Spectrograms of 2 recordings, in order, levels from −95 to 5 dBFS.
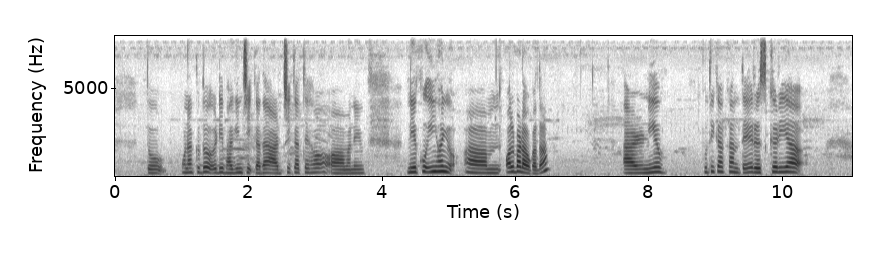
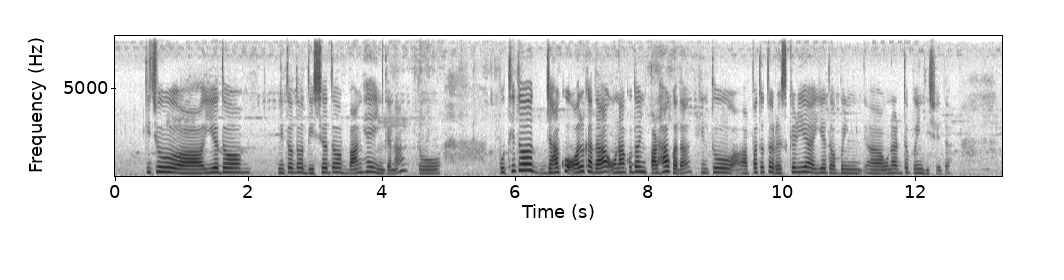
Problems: constant background noise, continuous background conversations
